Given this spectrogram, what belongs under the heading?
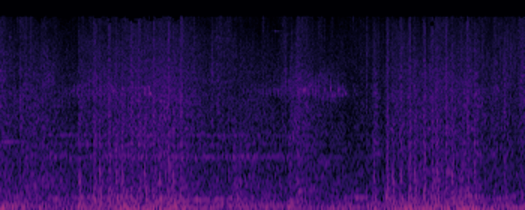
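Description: Rapid, continuous gunfire from the Roguelands video game, a dense stream of shots fired in random directions, steady and loud throughout with no talking.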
